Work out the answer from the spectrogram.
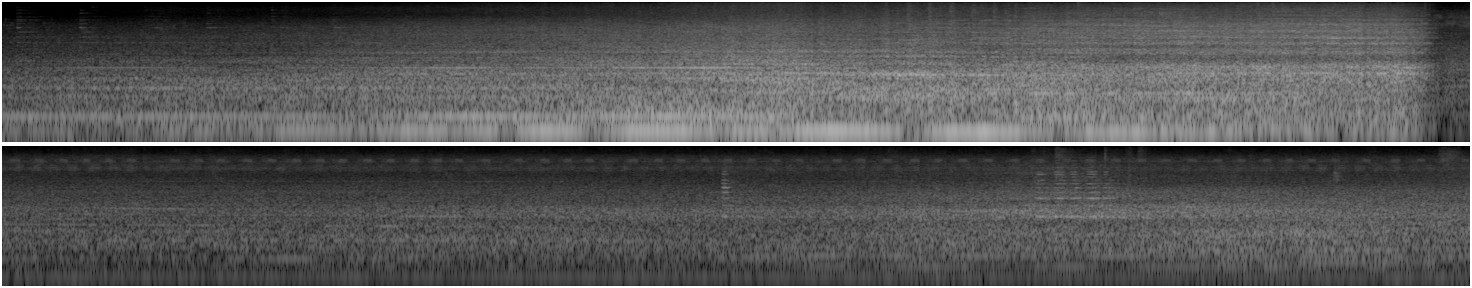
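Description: Diesel locomotive hauling a passenger train, approaching and passing close by: a pulsing engine rumble under wheel and coach noise that grows to its loudest, then cuts off abruptly about halfway through. After that, a diesel multiple unit approaches slowly with a quieter steady hum and a single click.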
